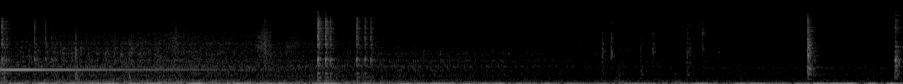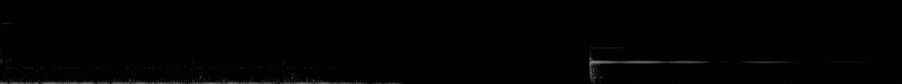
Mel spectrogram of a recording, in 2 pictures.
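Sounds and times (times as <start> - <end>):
ringing tone: 0.0 - 2.7
low steady hum: 0.0 - 12.8.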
